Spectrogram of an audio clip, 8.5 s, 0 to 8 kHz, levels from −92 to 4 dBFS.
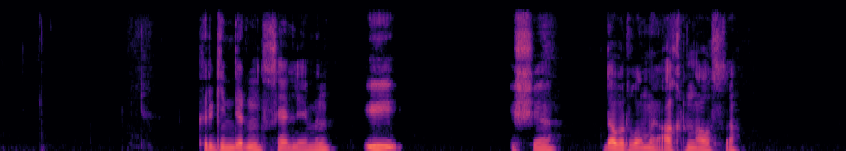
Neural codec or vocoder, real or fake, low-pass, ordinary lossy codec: none; real; 7.2 kHz; none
